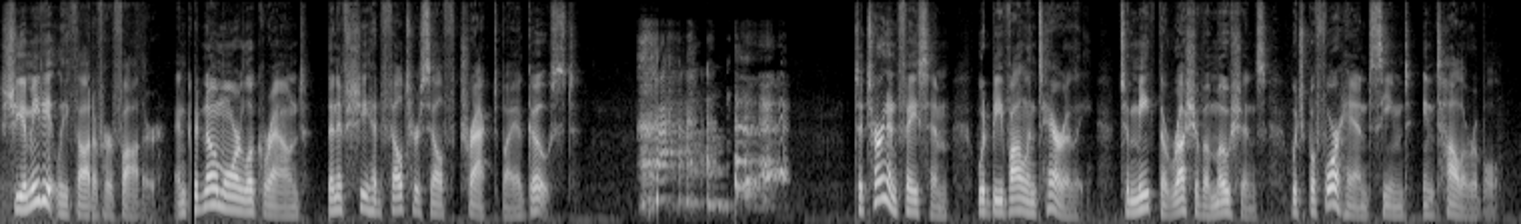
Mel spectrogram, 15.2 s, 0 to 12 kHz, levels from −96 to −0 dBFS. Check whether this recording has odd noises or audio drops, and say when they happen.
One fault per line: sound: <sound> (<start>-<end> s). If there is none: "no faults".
sound: dropout (1.9-1.9 s)
sound: laugh (6.4-7.9 s)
